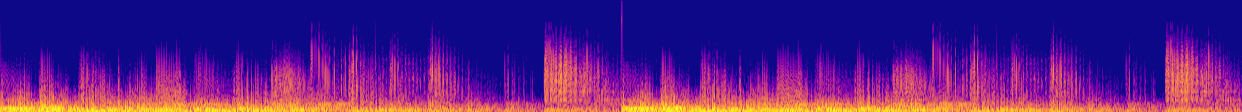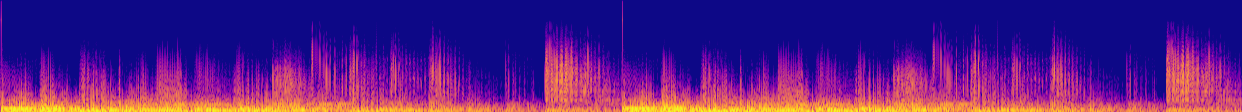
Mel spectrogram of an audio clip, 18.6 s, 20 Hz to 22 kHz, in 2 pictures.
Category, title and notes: Instrument samples > Percussion
This 103bpm Drum Loop is good for composing Industrial/Electronic/Ambient songs or using as soundtrack to a sci-fi/suspense/horror indie game or short film.
Underground, Loopable, Industrial, Samples, Drum, Ambient, Dark, Packs, Loop, Soundtrack, Alien, Weird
